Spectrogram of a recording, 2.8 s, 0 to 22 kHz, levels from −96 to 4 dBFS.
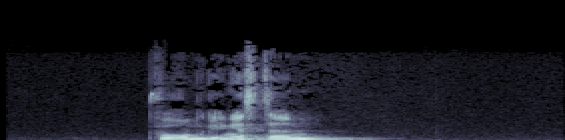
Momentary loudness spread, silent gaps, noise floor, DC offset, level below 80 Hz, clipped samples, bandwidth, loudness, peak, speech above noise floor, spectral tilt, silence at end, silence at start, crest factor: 19 LU; none; -68 dBFS; under 0.1%; -52 dBFS; under 0.1%; 14.5 kHz; -18 LUFS; -2 dBFS; 52 dB; -5.5 dB/octave; 1.05 s; 0.75 s; 18 dB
